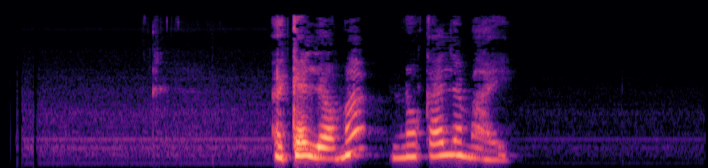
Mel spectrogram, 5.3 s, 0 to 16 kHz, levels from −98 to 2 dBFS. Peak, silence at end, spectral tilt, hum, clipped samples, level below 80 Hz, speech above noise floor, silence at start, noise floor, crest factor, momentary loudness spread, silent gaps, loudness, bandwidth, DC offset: -2 dBFS; 1.5 s; -5.5 dB/octave; none; under 0.1%; -82 dBFS; 55 dB; 2.05 s; -74 dBFS; 22 dB; 17 LU; none; -20 LUFS; 11.5 kHz; under 0.1%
